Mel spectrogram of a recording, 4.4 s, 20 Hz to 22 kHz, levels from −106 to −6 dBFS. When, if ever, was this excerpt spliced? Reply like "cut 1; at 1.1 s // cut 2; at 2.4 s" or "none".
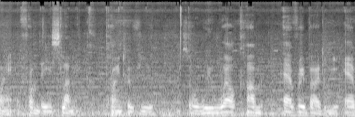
cut 1; at 2.2 s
